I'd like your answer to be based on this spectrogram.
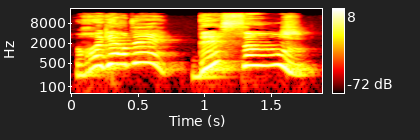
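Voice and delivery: cri très aigu et fort; exclamation ravie. A narrator's reading. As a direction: montrer les singes avec joie. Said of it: "s'exclame Zigomar". (merle ravi qui s'exclame)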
